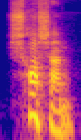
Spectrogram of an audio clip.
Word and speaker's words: শ্মশান: পদের প্রথমে ম ফলা থাকলে সে বর্ণের উচ্চারণ কিছুটা ঝোঁক পড়ে এবং সামান্য নাসিক্য স্বর হয় মানে কিছুটা নাকে বাজে। যেমন শ্মশান আসলে এটার উচ্চারণটা এরকম হবে শ্মশান। শ্মশান।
